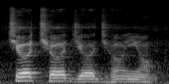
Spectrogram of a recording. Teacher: तालव्य म्हणजे काय असतं, तर आपली जीभ टाळूला लागत असते.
